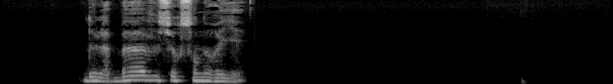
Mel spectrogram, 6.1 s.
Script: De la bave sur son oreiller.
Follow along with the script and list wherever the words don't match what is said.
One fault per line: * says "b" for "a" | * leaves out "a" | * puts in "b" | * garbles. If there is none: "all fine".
all fine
